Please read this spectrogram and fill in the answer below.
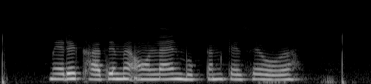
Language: Hindi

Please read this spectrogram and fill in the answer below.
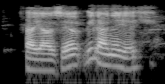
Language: Kabyle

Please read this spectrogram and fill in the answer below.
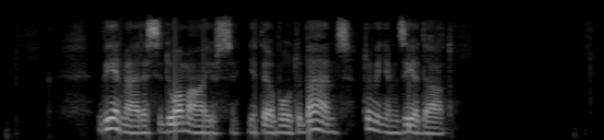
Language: Latvian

